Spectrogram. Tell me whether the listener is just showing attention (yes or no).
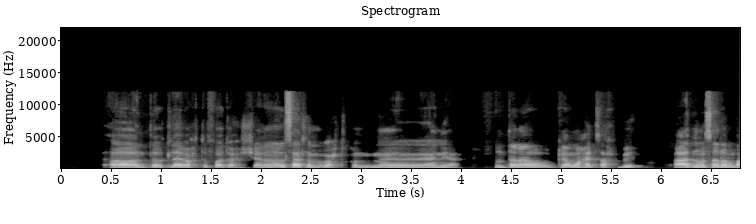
yes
